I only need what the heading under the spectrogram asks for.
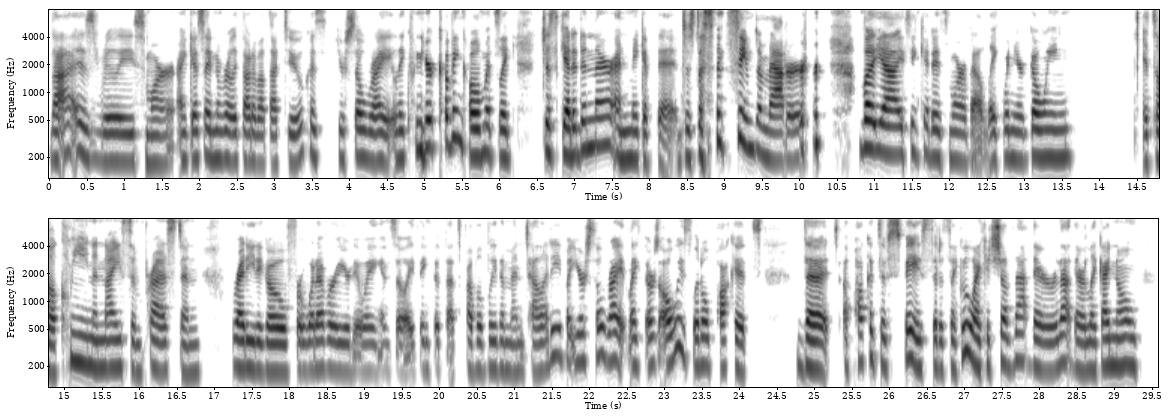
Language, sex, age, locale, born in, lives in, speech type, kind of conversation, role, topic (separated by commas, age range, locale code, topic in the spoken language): English, female, 45-49, en-US, United States, United States, conversation, unstructured, none, What packing hacks help you travel light without missing essentials?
